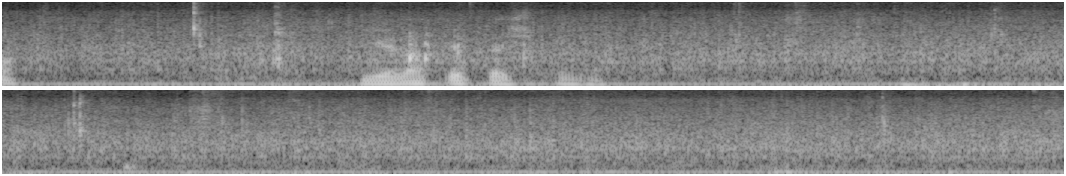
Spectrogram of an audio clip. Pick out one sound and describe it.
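Metal utensils clink on a plate.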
